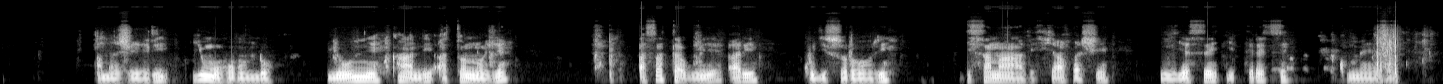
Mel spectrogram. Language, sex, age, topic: Kinyarwanda, male, 18-24, agriculture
